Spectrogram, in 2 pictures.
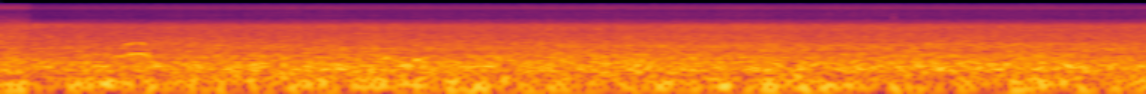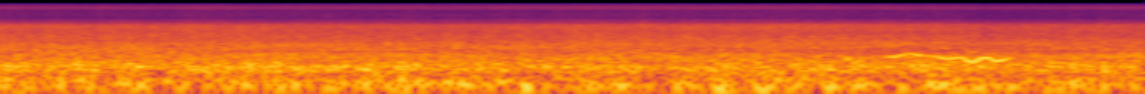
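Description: Steady rushing of a waterfall's falling water.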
